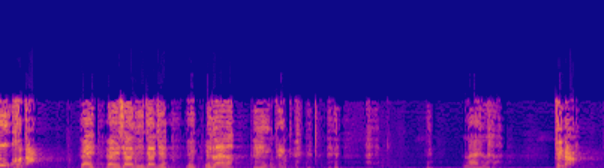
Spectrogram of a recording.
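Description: An elderly man speaks urgently and breathlessly.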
